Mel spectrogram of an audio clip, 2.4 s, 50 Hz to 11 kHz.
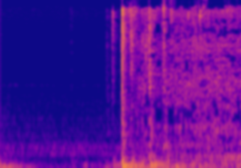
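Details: GAZ Sobol 4x4 diesel van's sliding side door shuts with a hard metallic bang and brief rattle from misaligned door mounts; fixed by readjusting, tightening upper then lower mounts.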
